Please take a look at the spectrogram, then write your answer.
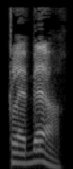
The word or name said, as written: kleber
